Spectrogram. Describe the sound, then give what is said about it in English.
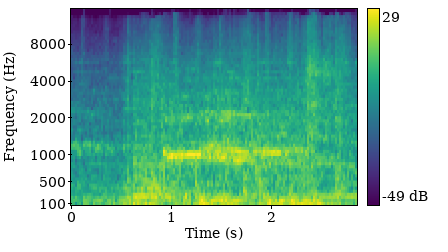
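A car chases through an alley with tires squealing and the engine roaring. A loud, sustained skidding screech begins about half a second in and continues to the end without talk. “Maintaining his speed, Luke sprints into an alley, with the car headlights blazing, hot on his tail.”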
